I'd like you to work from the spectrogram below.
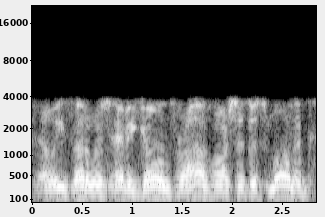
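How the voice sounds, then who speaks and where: In a 1950s radio drama, an actor plays an easygoing, folksy male country sheriff, drawling his words. His voice is mid-range, a little fast and lightly acted, heard through a tinny lo-fi old radio broadcast with faint hiss.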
